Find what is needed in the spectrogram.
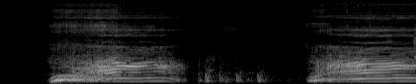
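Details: Animal nicknamed a llamacorn snoring: two long, droning, voiced snores with a soft fluttering exhale between them, in a quiet room.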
